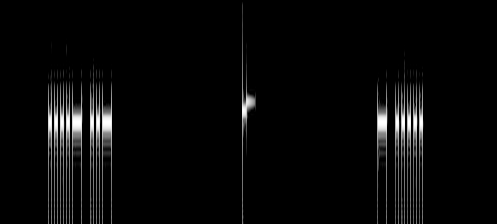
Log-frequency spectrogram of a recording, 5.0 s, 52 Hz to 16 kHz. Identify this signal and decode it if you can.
Morse code, heard as a keyed tone, about 40 wpm, 700 Hz. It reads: 4U T5
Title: Two Challenging Letter-Number Combinations 40wpm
